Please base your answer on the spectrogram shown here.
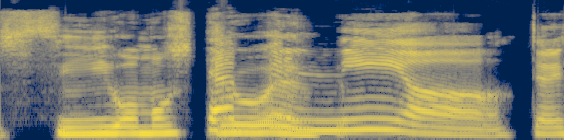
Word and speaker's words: Tempranillo: And Tepenillo. Did I say that right? Tepenillo.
